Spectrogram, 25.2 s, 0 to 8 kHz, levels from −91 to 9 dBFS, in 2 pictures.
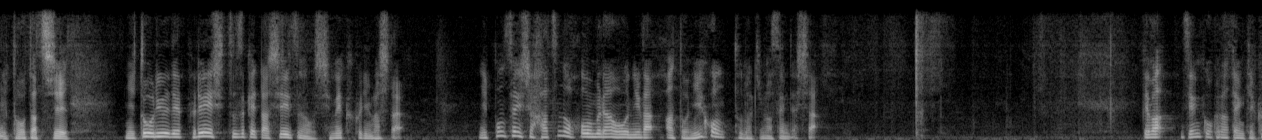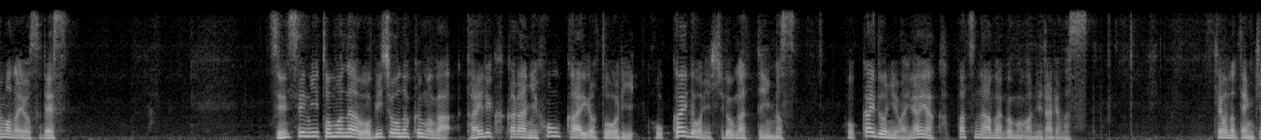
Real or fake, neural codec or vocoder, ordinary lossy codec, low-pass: fake; codec, 16 kHz in and 24 kHz out, 1.1 kbps, FireRedTTS-2 codec; none; 7.2 kHz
